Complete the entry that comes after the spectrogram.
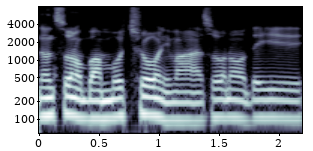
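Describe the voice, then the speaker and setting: A man with a fairly low voice talks at a moderate pace with fairly even intonation, in a dry sound with no echo. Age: young. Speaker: business association leader. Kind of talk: interview. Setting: conference. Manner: hesitant, many fillers and repetitions. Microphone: handheld.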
